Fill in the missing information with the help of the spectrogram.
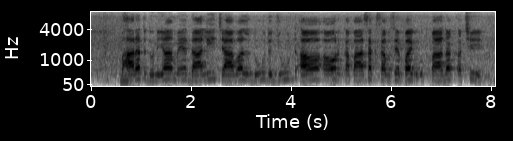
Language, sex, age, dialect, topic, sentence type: Maithili, male, 18-24, Southern/Standard, agriculture, statement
